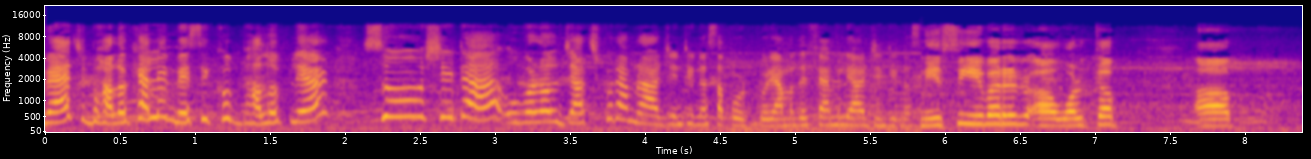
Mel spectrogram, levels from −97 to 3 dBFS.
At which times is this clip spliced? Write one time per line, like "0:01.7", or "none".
0:05.8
